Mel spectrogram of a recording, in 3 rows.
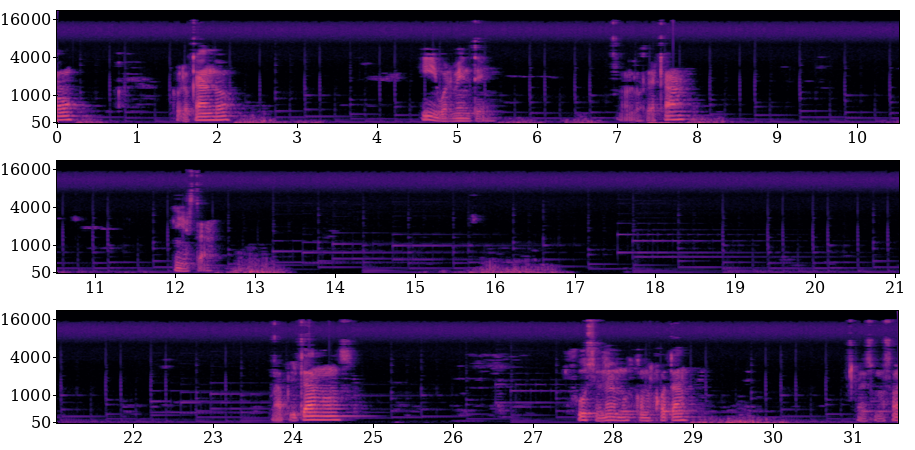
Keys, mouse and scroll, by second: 1.3-4.9 drag, 4.9-8.3 middle drag, 9.9 middle click, 10.3-11.9 right drag, 13.2-15.3 drag, 15.3-16.8 right drag, 16.8-18.0 middle drag, 18.0-20.9 right drag, 20.9 ctrl+j, 22.6 Tab, 23.4 Tab, 23.7-26.0 middle drag, 26.0-27.9 drag, 27.9-28.9 middle drag, 30.0-31.5 drag.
